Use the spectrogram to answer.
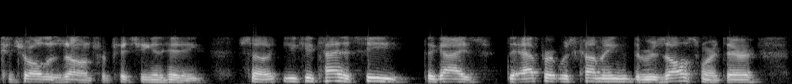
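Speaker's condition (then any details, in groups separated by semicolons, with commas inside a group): Parkinson's; stays active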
